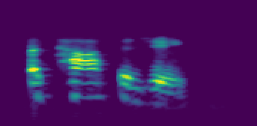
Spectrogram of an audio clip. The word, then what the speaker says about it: autophagy: Autophagy.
